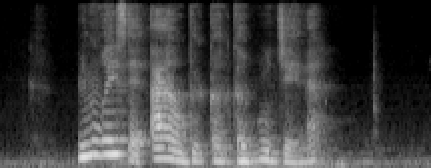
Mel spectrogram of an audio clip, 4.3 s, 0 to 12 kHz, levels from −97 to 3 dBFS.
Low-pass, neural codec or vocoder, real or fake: 10.8 kHz; codec, 24 kHz, 0.9 kbps, WavTokenizer, medium music audio release; fake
